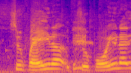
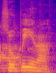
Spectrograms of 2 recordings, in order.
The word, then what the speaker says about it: subpoena: Él dice, se escribe subpoena, pero se dice supina.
